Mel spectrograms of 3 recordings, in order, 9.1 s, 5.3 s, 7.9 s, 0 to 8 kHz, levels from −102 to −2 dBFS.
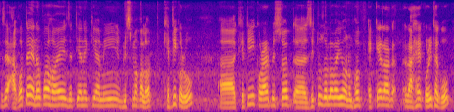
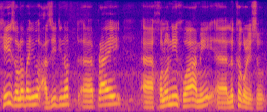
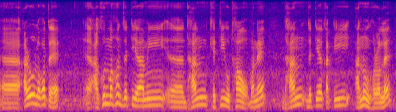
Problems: none marked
